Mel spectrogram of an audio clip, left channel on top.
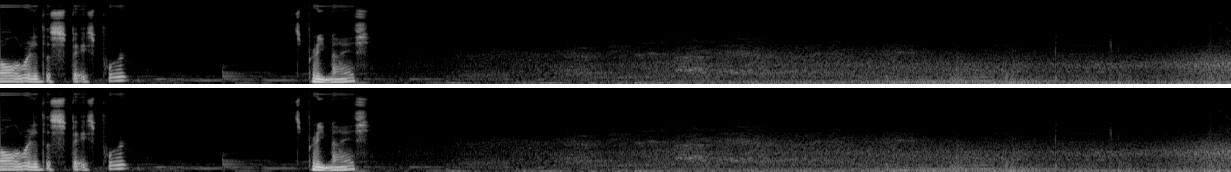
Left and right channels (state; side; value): identical; both; correlation 1.00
